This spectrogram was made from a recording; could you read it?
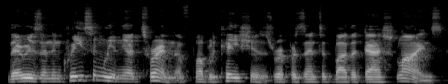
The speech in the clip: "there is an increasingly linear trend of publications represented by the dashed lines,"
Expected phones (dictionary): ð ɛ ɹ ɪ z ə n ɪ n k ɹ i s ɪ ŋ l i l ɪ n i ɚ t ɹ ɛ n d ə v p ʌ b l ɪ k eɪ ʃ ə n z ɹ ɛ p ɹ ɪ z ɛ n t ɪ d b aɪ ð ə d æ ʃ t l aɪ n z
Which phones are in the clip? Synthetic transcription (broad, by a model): ð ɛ ɹ ɪ z ə n ɪ n k ɹ i s ɪ ŋ l i n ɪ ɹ t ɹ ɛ n ə v p ʌ b l ɪ k eɪ ʃ ə n z ɹ ɛ p ɹ ɪ z ɛ n t ɪ d b aɪ ð ə d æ ʃ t l aɪ n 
